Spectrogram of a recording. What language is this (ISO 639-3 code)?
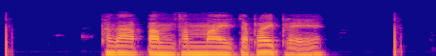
tha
